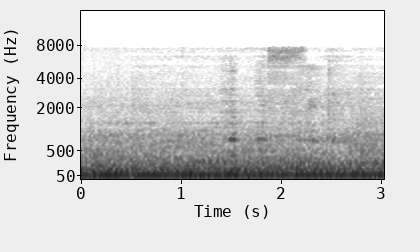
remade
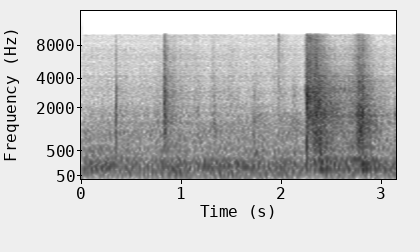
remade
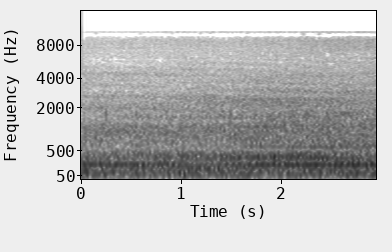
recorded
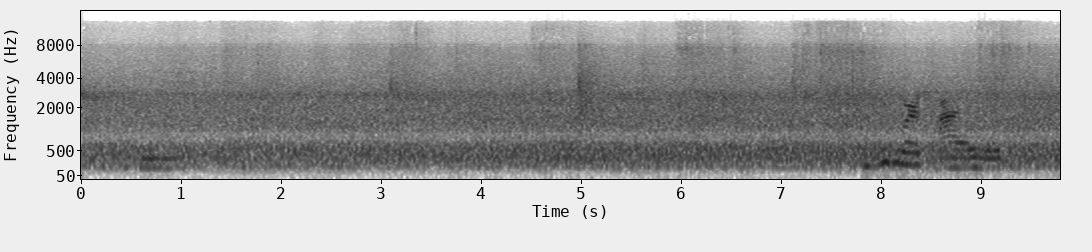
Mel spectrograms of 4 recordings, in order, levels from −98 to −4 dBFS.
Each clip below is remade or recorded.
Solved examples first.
recorded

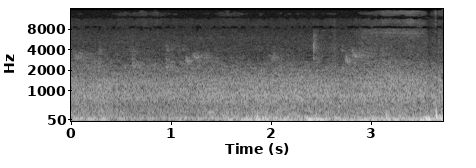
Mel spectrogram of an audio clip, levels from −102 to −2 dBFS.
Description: recorded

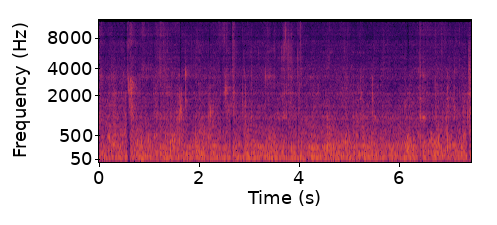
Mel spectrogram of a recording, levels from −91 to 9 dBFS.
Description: remade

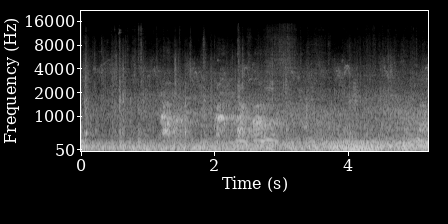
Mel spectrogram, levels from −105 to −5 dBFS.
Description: recorded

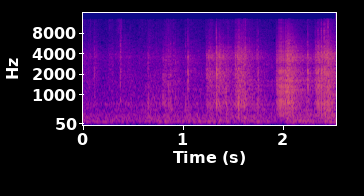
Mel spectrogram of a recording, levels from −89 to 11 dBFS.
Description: recorded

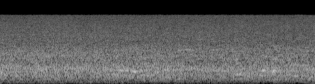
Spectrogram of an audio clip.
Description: recorded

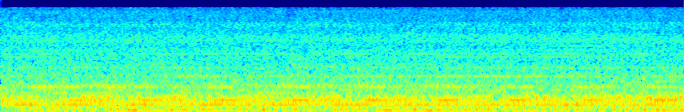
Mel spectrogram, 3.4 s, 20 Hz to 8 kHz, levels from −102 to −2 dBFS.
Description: recorded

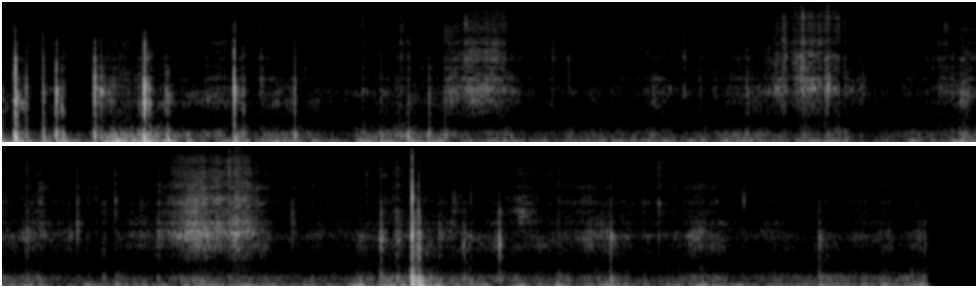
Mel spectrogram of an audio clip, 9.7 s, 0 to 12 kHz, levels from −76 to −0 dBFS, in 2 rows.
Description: remade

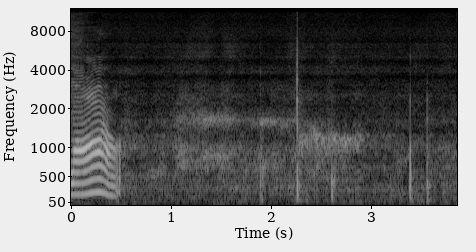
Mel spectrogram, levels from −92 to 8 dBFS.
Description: remade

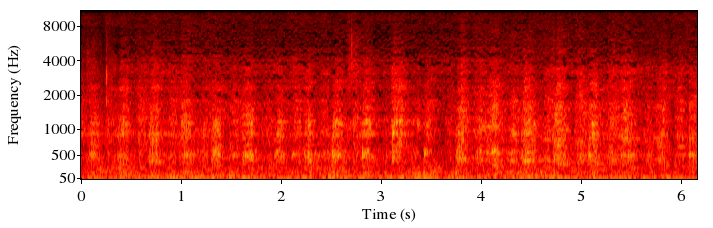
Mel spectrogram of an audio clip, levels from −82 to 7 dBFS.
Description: remade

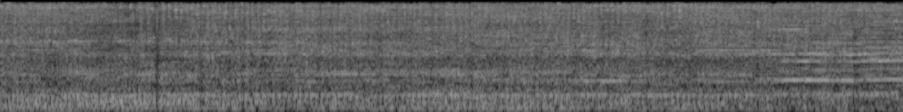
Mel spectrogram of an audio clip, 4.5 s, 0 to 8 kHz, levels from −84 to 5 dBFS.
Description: remade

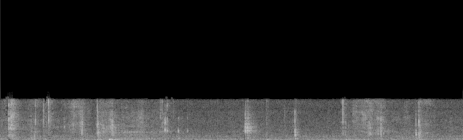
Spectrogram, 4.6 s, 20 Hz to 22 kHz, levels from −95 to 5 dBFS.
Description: recorded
